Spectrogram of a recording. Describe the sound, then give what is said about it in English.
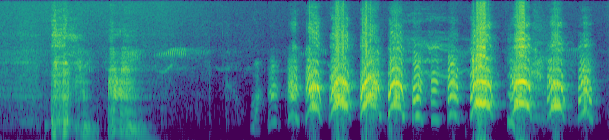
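A person imitates a chimpanzee call, with two drawn-out vocal cries and then a rapid, rising series of loud, breathy hoots, without other talk. “Chimpanzee? Difficult.”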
